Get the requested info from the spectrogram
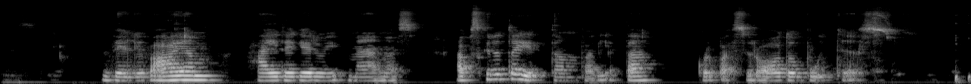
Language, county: Lithuanian, Kaunas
